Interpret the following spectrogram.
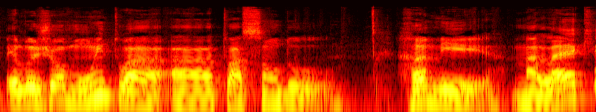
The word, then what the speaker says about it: Rami Malek: Mas, enfim, ele deu uma entrevista ao Press Associated, e ele falou que elogiou muito a atuação do Rami Malek. É assim que se pronuncia, diretor?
